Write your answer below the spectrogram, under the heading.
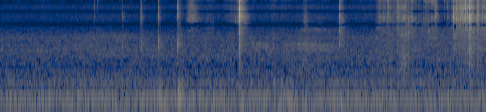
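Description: Faint paper handling as stickers are pressed and smoothed down onto a planner page: a few soft clicks and taps, and a brief paper rustle near the end, over a steady low hum.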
